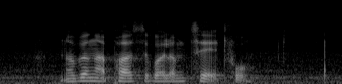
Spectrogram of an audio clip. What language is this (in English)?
Swati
